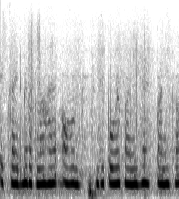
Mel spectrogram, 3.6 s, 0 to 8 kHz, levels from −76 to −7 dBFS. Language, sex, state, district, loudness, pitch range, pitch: Hindi, female, Haryana, Charkhi Dadri, -11 LUFS, 235-245 Hz, 240 Hz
